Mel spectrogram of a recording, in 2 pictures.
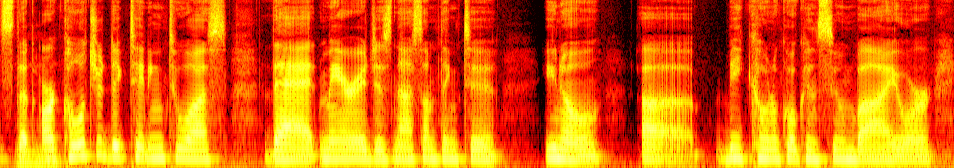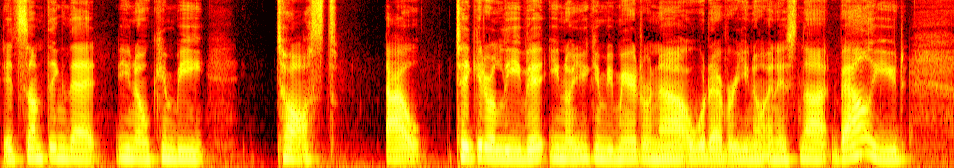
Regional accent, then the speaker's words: Puerto Rico; I grew up in Puerto Rico.

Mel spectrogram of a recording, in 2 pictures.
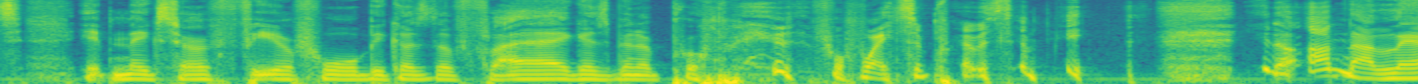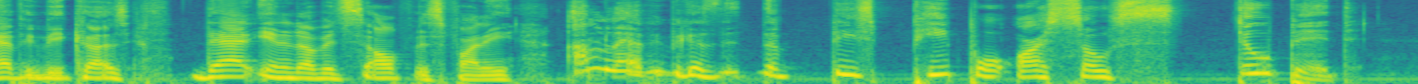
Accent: United States; because I'm an American, of course, in part because I've made up my mind at a fairly young age that I was going to take advantage of the opportunities this country provided for me

